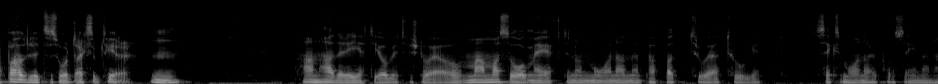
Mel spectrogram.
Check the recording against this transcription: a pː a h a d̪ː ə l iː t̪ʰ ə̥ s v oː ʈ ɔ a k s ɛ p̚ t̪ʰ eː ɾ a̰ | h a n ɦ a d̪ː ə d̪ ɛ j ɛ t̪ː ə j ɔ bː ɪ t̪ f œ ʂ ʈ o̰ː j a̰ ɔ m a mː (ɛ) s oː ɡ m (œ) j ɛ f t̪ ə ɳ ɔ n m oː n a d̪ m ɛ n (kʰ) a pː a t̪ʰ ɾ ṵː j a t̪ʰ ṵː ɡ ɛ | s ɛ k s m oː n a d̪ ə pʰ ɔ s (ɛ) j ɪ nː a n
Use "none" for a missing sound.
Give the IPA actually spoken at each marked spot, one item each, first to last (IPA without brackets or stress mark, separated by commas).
a, ɛ, pʰ, ɛ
